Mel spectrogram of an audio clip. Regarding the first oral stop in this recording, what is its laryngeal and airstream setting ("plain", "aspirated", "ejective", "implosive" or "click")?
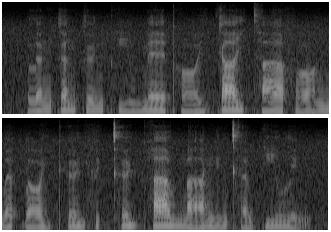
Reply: plain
